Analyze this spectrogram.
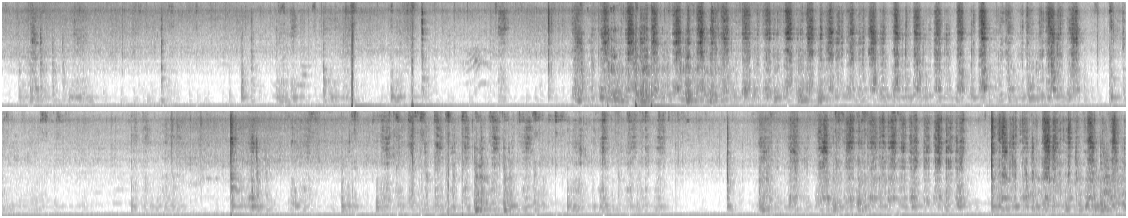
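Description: Perforated metal spatula scraping and stirring diced potatoes around a metal kadhai, in spells with short pauses, over a low sizzle of frying. A couple of sharp knocks of metal on the pan stand out.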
